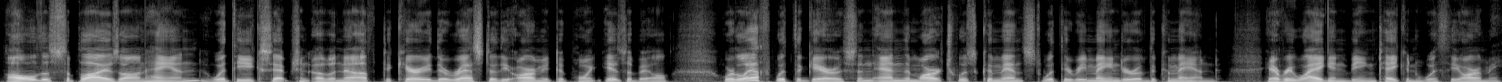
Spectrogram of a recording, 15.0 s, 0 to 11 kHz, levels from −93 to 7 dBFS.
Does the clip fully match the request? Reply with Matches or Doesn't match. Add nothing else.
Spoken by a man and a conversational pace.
Matches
